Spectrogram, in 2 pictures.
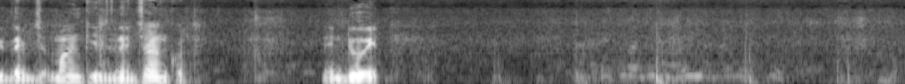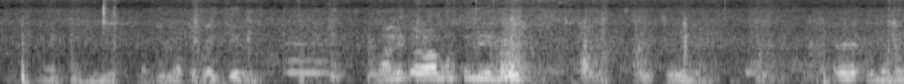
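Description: A young man talks close to the microphone with animation.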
